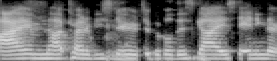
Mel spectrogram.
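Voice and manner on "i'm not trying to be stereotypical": ordinary delivery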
